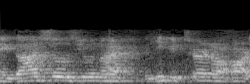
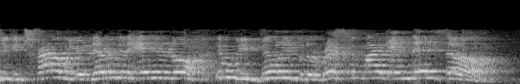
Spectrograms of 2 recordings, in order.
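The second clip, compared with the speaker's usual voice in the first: rising excitement; 9 semitones higher than usual. Real, not acted. Preacher building to climax.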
